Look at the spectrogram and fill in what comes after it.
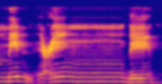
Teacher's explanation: প্রথম নুনটা স্পষ্ট করে পড়তে হবে, কারণ প্রথম নুনের পরের হরফটি হলো আইন। নুনটা আমরা স্পষ্ট করে পড়ব, দ্বিতীয় নুনটা আমরা গুনাহ করে পড়ব, কারণ প্রথম নুনের পরে আইনটি হলো ইজহারে হরফ, আর নুন সাকিনের পরে ইজহারে হরফ থাকলে নুন সাকিনটা স্পষ্ট করে পড়তে হয়।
